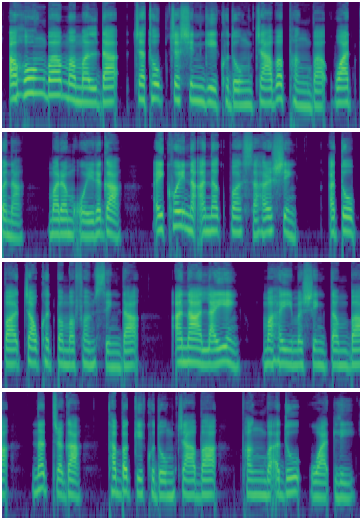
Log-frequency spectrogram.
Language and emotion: Manipuri, neutral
